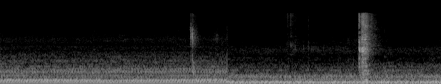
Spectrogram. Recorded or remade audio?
recorded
